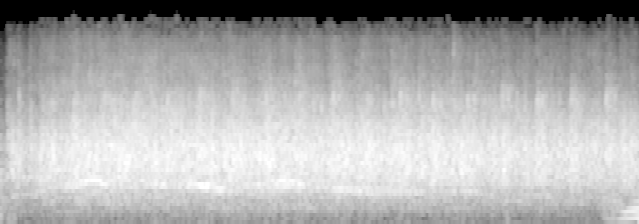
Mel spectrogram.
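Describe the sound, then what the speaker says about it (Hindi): Loud, sustained applause from a large audience at a Jain sermon, a dense and even wash of clapping that keeps going without a break. "ये तालियां मुझे स्वीकार नहीं"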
